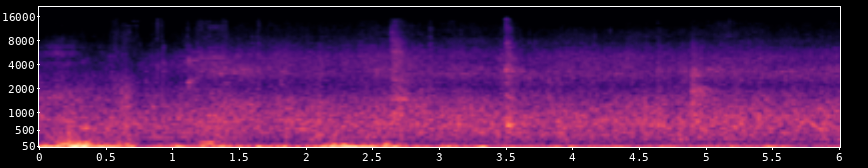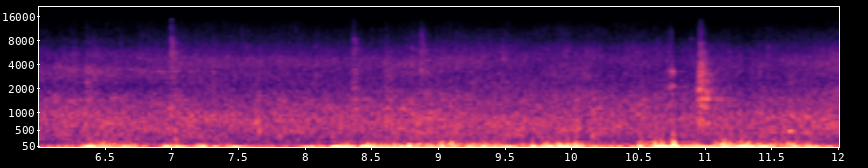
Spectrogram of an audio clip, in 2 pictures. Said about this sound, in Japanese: あでもやっぱ海側は海風があるねわ今本当に海岸沿いというか、うん、海沿いだね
